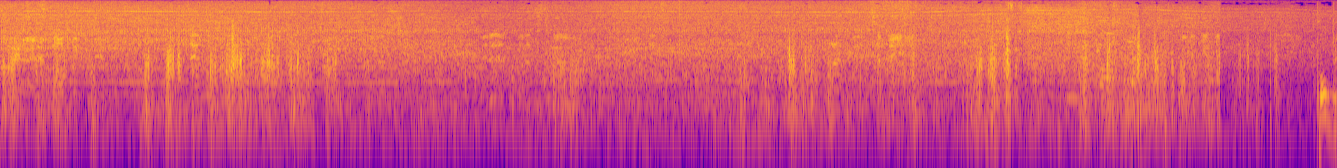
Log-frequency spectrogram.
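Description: Water splashes against a wooden boat's hull.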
